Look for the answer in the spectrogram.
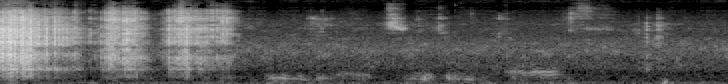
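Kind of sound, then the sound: dice rolling and clattering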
